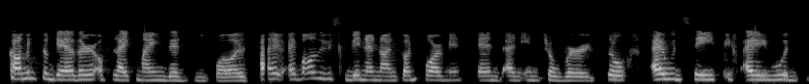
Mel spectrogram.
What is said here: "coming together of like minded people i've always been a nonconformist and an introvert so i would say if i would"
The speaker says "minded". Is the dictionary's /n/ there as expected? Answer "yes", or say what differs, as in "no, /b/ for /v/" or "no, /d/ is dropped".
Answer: yes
